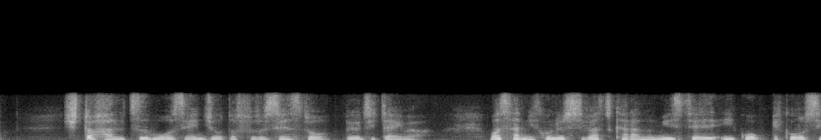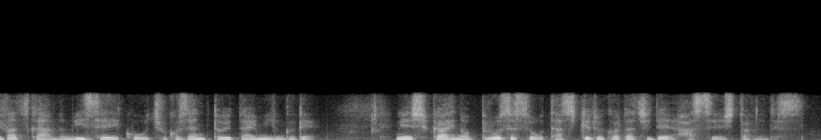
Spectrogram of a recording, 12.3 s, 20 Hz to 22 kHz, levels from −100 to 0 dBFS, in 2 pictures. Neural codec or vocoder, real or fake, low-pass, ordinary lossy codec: codec, 16 kHz in and 24 kHz out, 0.6 kbps, FocalCodec, streaming, 4096 codes; fake; 7.2 kHz; none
